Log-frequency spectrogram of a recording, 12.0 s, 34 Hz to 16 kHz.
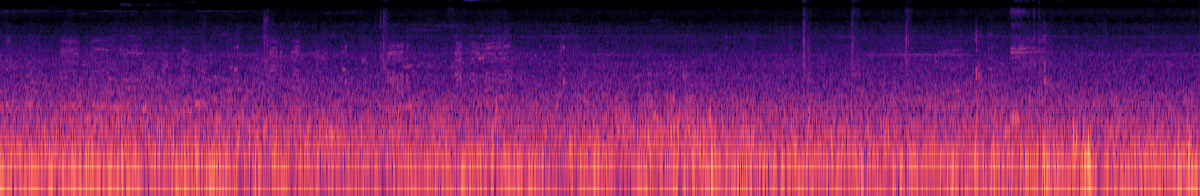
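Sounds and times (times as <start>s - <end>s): low rumble of cars: 0.0s - 12.0s
wind buffeting microphone: 1.5s - 12.0s.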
